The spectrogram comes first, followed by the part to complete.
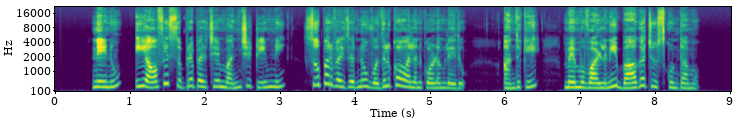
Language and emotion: Telugu, fearful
